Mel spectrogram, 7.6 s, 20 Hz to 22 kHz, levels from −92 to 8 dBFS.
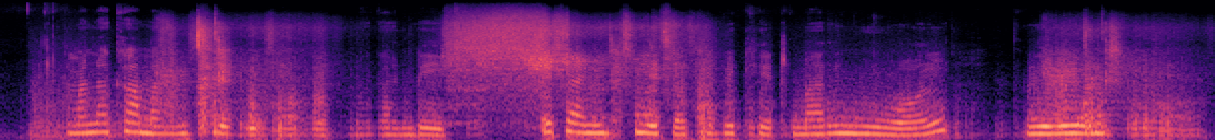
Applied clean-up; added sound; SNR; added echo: neural mask model RNNoise.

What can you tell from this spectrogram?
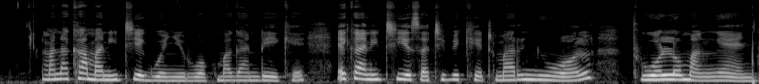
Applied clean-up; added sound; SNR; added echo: none; none; none; none.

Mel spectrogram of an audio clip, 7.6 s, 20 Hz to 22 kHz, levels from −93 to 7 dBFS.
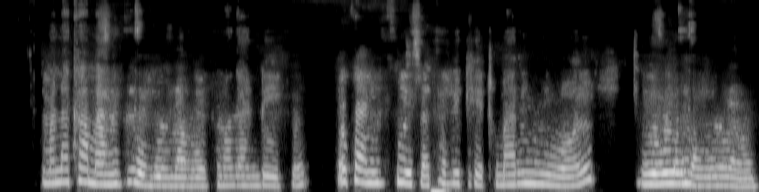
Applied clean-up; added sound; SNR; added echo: neural mask model Resemble Enhance denoiser.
